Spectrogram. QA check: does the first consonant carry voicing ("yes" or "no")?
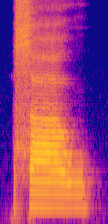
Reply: no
